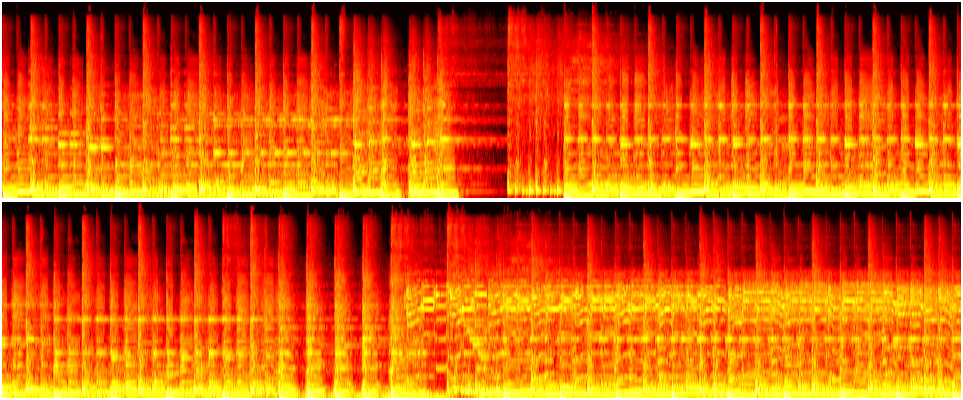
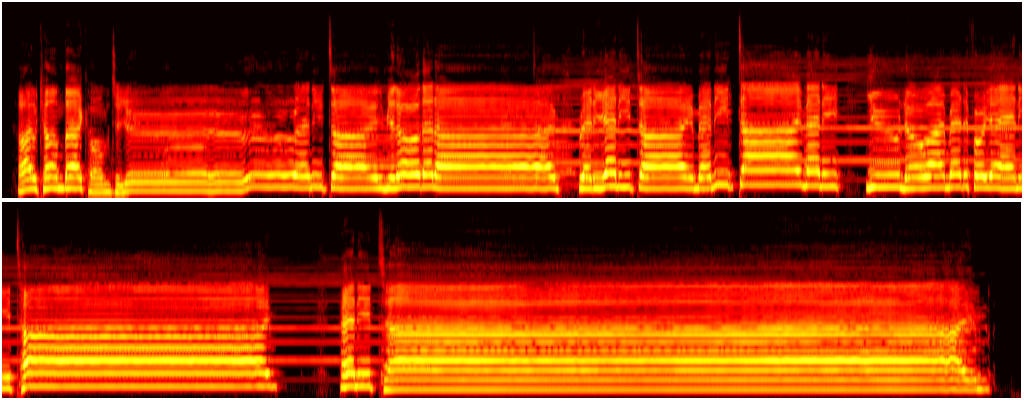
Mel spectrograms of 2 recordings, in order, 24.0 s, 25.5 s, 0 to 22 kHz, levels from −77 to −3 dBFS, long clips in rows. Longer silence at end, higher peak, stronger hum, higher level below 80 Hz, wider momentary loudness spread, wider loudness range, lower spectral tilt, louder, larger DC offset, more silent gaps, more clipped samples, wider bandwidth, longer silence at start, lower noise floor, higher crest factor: second, 0 s vs 0.4 s; first, 0 dBFS vs -6 dBFS; neither; first, -22 dBFS vs -76 dBFS; second, 4 LU vs 7 LU; about the same, 4 LU vs 3 LU; about the same, -5 dB/octave vs -5.5 dB/octave; first, -15 LUFS vs -21 LUFS; neither; neither; neither; first, over 20 kHz vs 15 kHz; second, 0 s vs 0.2 s; second, -36 dBFS vs -43 dBFS; about the same, 14 dB vs 16 dB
